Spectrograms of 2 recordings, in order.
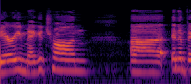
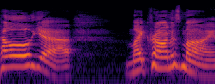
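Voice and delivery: slow, drawn-out, self-satisfied gloating, acted out. Retelling a cartoon scene where Starscream wins, smug Starscream impression. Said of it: "smiles smugly, and he's like".

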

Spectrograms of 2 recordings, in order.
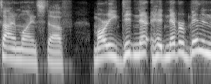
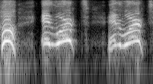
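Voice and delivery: very loud, high surprised exclamation; 6 dB louder than usual. Retelling a movie scene where Doc's device works: Doc Brown exclaiming very loudly. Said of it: "Doc exclaims very loudly".

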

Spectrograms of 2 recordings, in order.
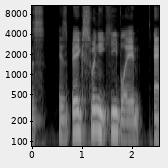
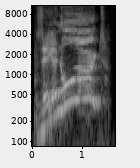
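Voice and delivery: long, high, drawn-out, dramatic yell. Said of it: "It was a bit too deep".

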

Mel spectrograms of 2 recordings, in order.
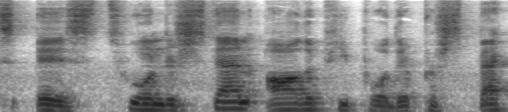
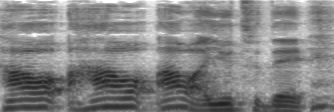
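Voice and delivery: imitated broken English pronunciation; 4 semitones higher than usual. Retelling how he spoke when newly arrived in canada, in broken english. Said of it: "So I speak like this".

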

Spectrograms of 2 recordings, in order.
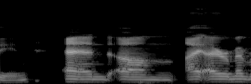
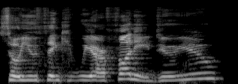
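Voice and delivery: taunting, pitched-up, confrontational voice; 8 semitones higher, 4 dB louder than usual. Taunting an opponent in character before challenging him to arm wrestle. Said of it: "and I'm just like".

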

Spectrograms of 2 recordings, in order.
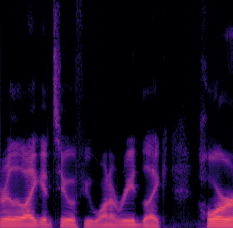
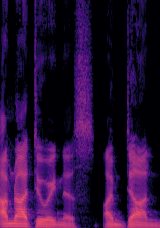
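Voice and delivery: mock fed-up, done-with-it, resigned tone. Imitating another speaker who just said he's finished: mock fed-up quitting. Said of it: "are you just like".

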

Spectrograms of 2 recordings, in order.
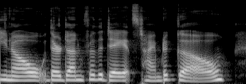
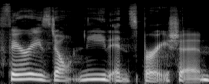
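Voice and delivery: mock muttering under breath. Retelling a scene in which he mutters a line: imitating someone muttering under breath. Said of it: "he mutters under his breath".

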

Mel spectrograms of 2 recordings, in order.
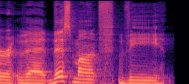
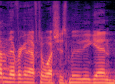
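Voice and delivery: ordinary talk, nothing marked

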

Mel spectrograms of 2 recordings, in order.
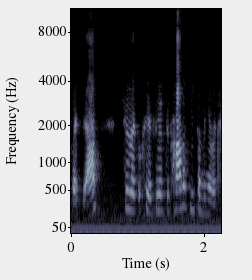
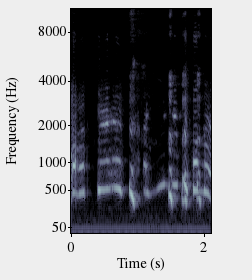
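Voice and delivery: put-on screaming, higher pitch. Retelling calling a sister upstairs after a haircut accident: imitating a scream at a sister. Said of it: "I was screaming at my sister".

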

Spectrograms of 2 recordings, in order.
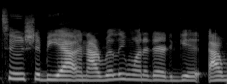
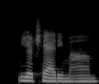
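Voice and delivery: mock dry, low, flat deadpan delivery; 6 semitones lower, 7 dB quieter than usual. Retelling what A J said to his mom: imitating A J's deadpan delivery. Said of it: "He said it just like that with a straight face".

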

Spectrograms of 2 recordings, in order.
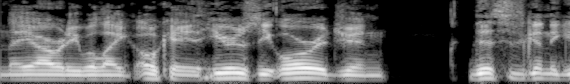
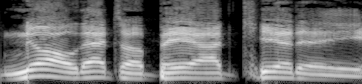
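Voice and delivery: slow, cross, angry scolding tone; 3 semitones higher than usual. Showing how people scold a cat, mock-angry scolding. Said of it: "But when you are angry".

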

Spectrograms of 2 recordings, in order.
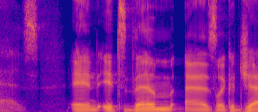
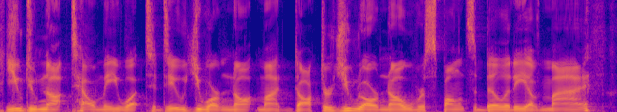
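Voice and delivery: put-on accent of the American South. Imitating a man's reply, in a Southern accent. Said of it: "I know that accent so well too. It's just like the South".

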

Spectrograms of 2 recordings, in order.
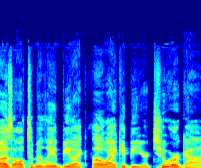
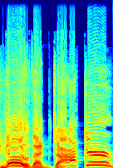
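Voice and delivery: very loud, very high-pitched outburst; 11 dB louder than usual. Retelling a film scene where she answers him: imitating a loud line. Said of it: "Real loud".

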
